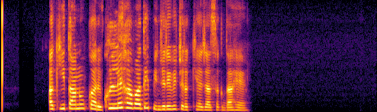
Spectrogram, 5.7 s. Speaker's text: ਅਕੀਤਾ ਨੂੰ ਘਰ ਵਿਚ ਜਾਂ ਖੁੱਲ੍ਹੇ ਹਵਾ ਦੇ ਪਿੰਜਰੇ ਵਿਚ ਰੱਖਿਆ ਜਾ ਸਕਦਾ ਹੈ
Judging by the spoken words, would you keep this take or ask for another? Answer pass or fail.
fail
